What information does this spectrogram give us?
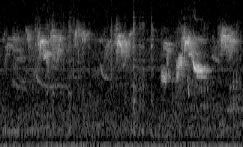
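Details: A group of mynas gathered in a single tree: scattered squeaky chirps and short whistled notes rising and falling among overlapping voices over a faint low hum.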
